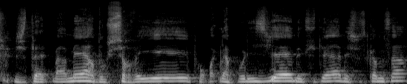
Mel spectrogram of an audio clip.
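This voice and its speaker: With a Parisian accent, a man talks in a dark, mellow tone at a fairly high pitch. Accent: Parisian (titi parisien). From Paris, 18th arrondissement (Barbès). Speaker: cultural entrepreneur. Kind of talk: radio interview. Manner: hesitant, many fillers.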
